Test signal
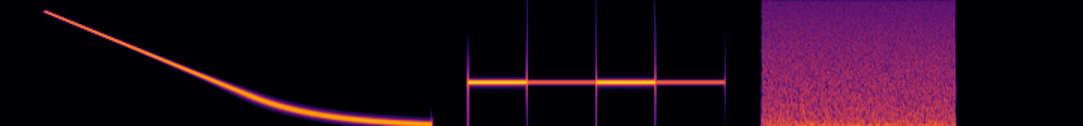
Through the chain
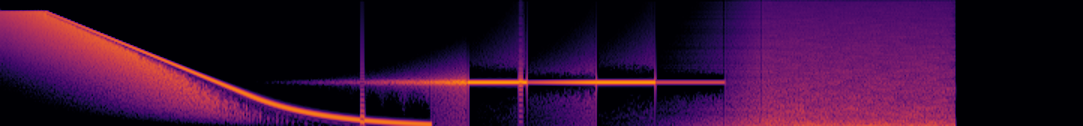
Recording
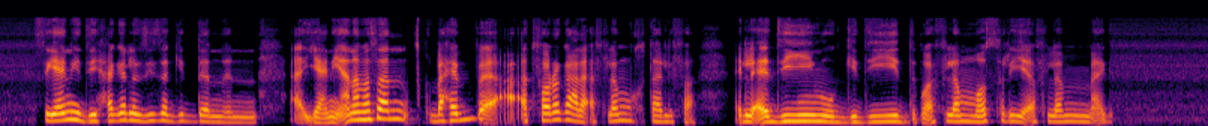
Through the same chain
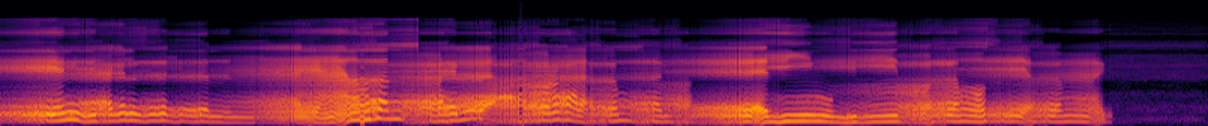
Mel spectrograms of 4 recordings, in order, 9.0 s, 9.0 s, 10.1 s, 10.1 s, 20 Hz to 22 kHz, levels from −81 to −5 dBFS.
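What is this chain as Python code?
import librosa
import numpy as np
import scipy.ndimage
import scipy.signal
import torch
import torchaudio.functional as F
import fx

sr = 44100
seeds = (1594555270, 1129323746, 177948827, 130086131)

y = fx.spec_swells(x, sr, rise_s=2.08)
y = fx.buffer_glitch(y, sr, at_s=(3.0, 4.32), block=256, repeats=5)
y = F.gain(torch.from_numpy(y), -8.0).numpy()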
